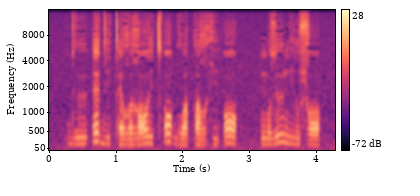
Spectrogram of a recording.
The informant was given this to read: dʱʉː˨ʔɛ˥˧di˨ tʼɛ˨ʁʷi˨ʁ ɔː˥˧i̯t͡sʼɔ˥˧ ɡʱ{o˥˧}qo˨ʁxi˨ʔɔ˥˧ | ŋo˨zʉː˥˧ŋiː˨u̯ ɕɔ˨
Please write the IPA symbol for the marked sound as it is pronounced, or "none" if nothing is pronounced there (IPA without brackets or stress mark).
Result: o˨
